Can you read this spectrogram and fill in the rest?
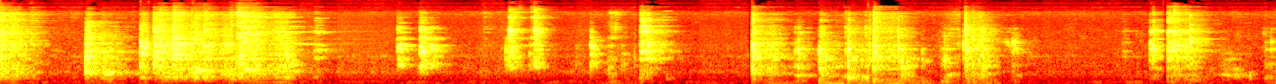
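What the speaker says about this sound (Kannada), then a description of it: "ಹಾಕೆಲ್ಲ ಚೆನ್ನಾಗಿ ಮಿಕ್ಸ್ ಮಾಡಿ ಮುಚ್ಚಳ ಕ್ಲೋಸ್ ಮಾಡಿಬಿಡಿ" Rice being stirred in a metal pot for village-style ghee rice, then a lid set on: bursts of scraping and clanking, with a few brief pauses between them, close and fairly loud, with no talking.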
